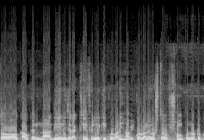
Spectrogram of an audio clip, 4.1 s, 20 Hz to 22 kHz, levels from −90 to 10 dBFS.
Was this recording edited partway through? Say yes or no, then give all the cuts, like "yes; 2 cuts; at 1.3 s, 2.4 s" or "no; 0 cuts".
no; 0 cuts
